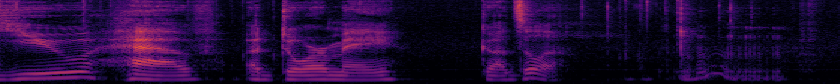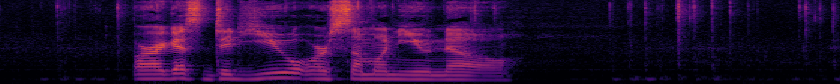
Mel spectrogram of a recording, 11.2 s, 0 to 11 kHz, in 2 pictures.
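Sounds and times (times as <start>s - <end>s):
speech: 0.0s - 3.8s, 4.5s - 5.3s, 6.5s - 9.1s
typing on a computer keyboard: 3.9s - 4.5s, 5.9s - 6.5s, 9.6s - 11.1s.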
